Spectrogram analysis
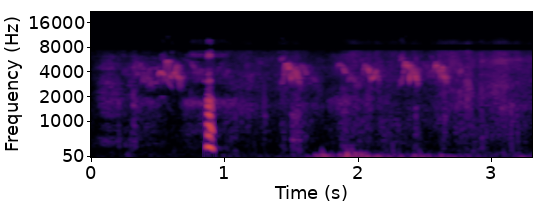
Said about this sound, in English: Okay, so, just going behind the Wiggly shed. I heard a cough over there. Who was that? Cow. They can't get coronavirus.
